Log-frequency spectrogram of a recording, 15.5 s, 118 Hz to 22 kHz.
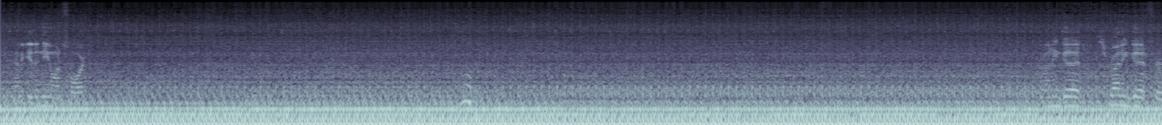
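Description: A 1974 Chevrolet engine idling steadily after sitting still for years, a loud continuous low rumble with even mechanical clatter throughout, close up, with brief voices near the start and end.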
